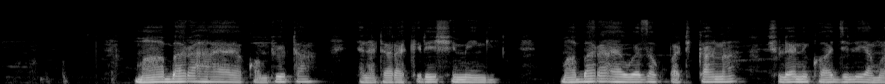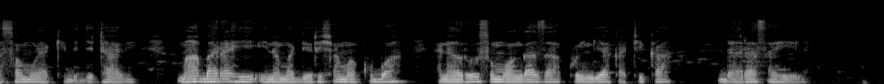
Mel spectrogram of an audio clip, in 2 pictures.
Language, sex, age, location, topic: Swahili, male, 25-35, Nairobi, education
